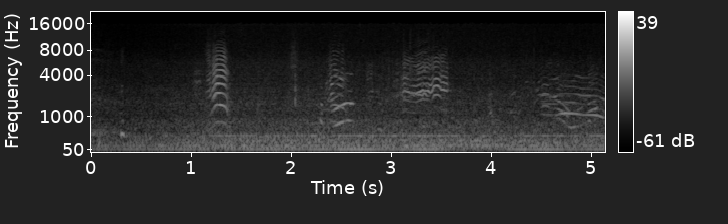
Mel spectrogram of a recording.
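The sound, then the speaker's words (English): Gulls cry out several times in short, mewing squeals, scattered across a few seconds over a steady low engine rumble and faint background murmur, as they fly alongside a ferry on the River Han while children feed them. “Children feed gulls, which fly alongside the boat, and couples sit up on deck, enjoying the sun.”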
